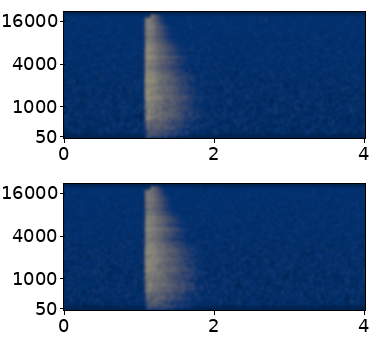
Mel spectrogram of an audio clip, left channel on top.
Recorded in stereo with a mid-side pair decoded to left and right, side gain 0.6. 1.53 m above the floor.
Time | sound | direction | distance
1.1 | a camera shutter | 15° left | 5.5 m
